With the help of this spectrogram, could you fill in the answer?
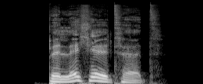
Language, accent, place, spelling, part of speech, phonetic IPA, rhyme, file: German, Germany, Berlin, belächeltet, verb, [bəˈlɛçl̩tət], -ɛçl̩tət, De-belächeltet.ogg
- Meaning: inflection of belächeln: 1. second-person plural preterite 2. second-person plural subjunctive II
